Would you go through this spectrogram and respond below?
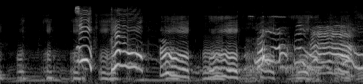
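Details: Three-week-old Lab puppies squeal and yip in quick, uneven bursts, several pups calling over one another with high wavering cries, mixed with a woman's talking.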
